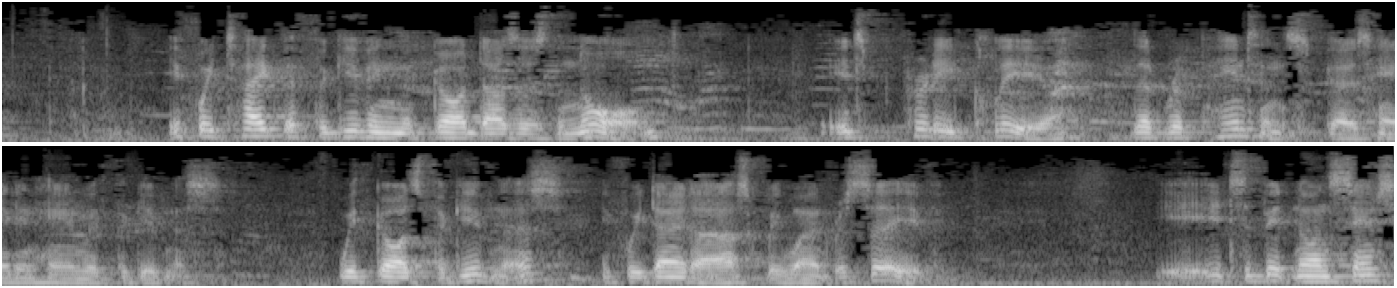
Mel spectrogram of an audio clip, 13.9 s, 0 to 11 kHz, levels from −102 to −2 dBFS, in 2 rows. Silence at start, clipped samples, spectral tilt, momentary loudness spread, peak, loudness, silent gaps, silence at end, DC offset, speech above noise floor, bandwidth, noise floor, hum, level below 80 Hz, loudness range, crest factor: 0 s; under 0.1%; -6.5 dB/octave; 16 LU; -8 dBFS; -28 LUFS; none; 0 s; under 0.1%; 24 dB; 9.4 kHz; -51 dBFS; none; -54 dBFS; 5 LU; 20 dB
